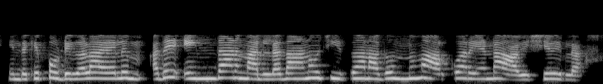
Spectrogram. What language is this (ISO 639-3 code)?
mal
